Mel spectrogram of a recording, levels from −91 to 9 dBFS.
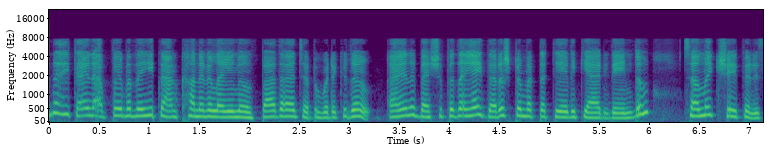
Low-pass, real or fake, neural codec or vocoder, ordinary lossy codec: none; fake; codec, 16 kHz, 0.5 kbps, FunCodec, trained on LibriTTS, 25 frames a second; none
